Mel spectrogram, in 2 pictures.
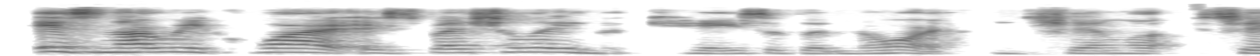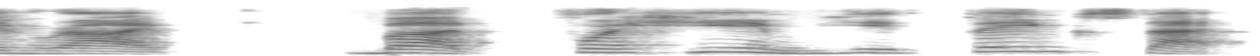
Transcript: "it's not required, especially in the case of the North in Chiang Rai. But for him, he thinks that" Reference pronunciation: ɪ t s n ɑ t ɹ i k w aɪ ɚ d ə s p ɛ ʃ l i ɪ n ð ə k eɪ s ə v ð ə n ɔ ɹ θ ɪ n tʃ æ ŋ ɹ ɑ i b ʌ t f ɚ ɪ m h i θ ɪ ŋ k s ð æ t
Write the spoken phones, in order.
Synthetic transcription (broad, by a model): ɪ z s n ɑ t ɹ i k w aɪ ɚ d ə s p ɛ ʃ l i ɪ n ð ə k eɪ s ə v ð ə n ɔ ɹ θ ɪ n ʃ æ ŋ ɹ ɑ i b ʌ t f ɚ ɪ m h i θ ɪ ŋ k s ð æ t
